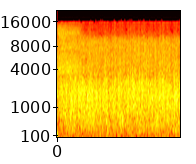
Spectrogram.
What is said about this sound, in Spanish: Mira, aplaudiendo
